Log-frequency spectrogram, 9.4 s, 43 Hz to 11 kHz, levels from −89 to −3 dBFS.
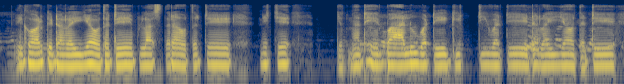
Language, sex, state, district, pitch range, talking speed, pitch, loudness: Bhojpuri, female, Uttar Pradesh, Deoria, 155-160 Hz, 120 wpm, 155 Hz, -19 LUFS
